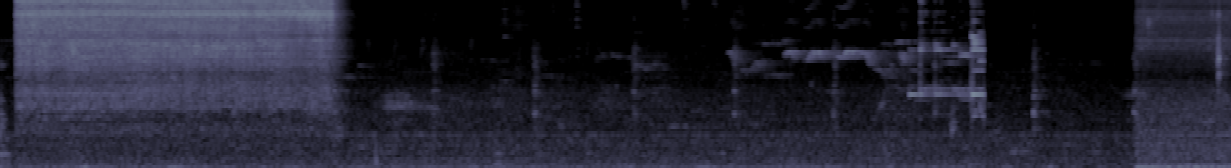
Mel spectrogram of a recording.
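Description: Small onions drop into hot oil in a kadhai for a Tamil-style mutton semi-gravy and give off a loud, hissing sizzle for a few seconds. The sizzle then gives way to quiet, with birds chirping in the background.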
